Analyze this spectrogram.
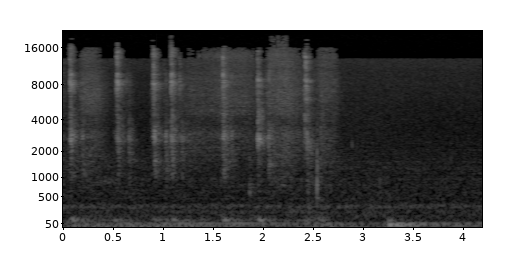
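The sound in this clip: Typing on a computer keyboard to enter a game search, a quick, faint burst of many light clicks that stops partway through, leaving quiet room hiss.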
